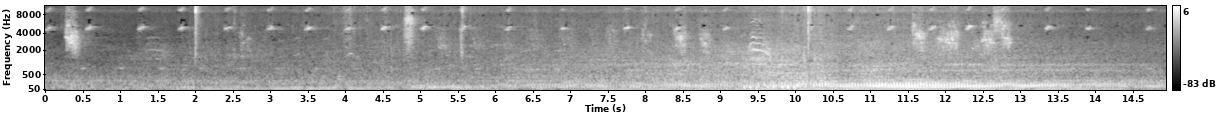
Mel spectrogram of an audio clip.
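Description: A small bird repeating a short high chirp about two to three times a second, with a few sharp snips of scissors cutting betel-leaf stems and leaves rustling. A low rumble swells for a few seconds after the middle.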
